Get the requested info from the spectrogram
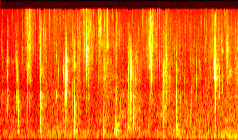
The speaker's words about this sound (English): Basically, I'm just trying to dissolve some of the starters most of the starters so that it's pretty evenly distributed when I put in the flour.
